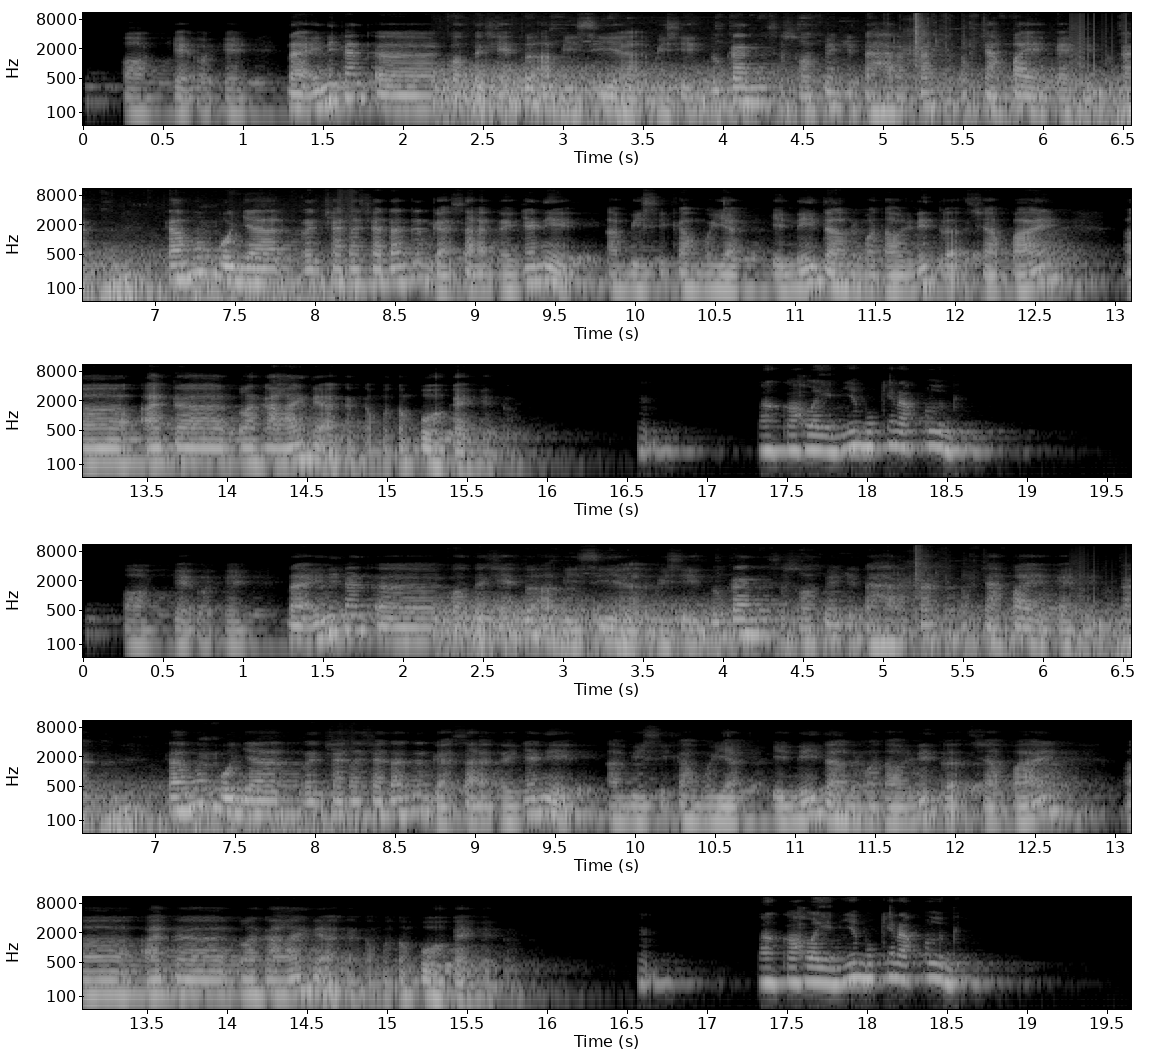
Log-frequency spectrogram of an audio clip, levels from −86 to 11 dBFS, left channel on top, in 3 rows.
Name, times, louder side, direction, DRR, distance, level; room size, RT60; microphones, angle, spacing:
voice 1, 0.2-1.0 1.3-6.2 6.5-6.6 7.1-12.6 13.0-15.5, left 1 dB, 55° left, 4 dB, 2.3 m, -28 dB
Thunder, 2.2-8.3, left 2 dB, 40° left, 0.9 m, -33 dB
voice 2, 17.3-18.6, right 1 dB, 20° right, 8 dB, 1.7 m, -29 dB
28.5 x 11.5 x 8.9 m, 0.88 s
head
